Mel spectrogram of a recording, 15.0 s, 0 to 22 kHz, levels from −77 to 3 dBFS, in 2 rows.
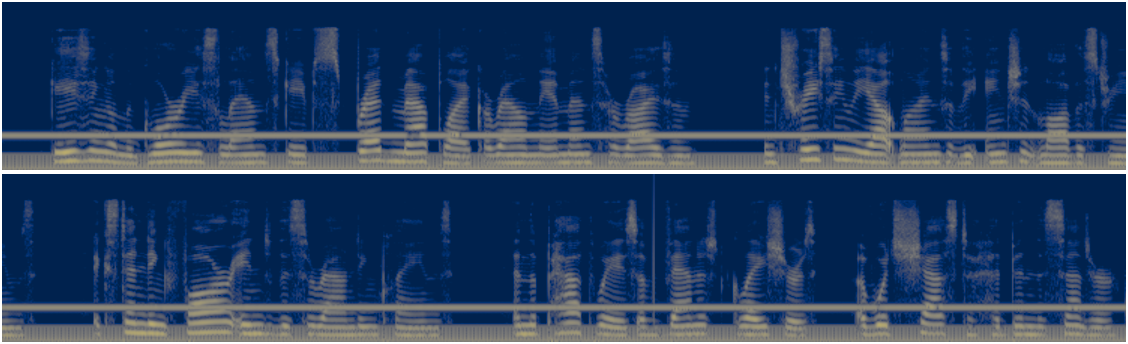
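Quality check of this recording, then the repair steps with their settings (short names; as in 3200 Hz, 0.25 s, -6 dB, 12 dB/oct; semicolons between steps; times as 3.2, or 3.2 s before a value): hum 60 Hz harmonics 6 -33 dBFS
tone 830 Hz -31 dBFS
11.84 pop -13 dBFS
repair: de-click; de-hum 60 Hz, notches 6; notch 830 Hz, Q 30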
